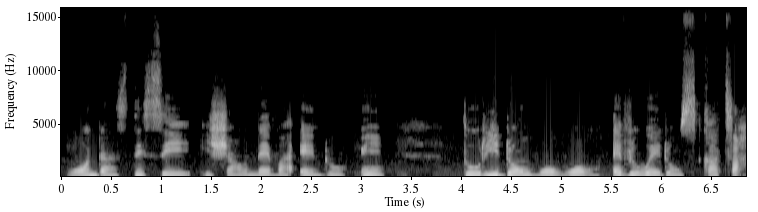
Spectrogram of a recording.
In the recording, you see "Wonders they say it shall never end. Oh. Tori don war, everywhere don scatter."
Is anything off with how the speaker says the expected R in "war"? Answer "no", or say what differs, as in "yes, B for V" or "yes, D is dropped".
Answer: yes, W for R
